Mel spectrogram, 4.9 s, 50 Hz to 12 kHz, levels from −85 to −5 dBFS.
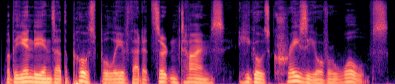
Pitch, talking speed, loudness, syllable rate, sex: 100 Hz, 195 wpm, -20 LUFS, 5.2 syllables/s, male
